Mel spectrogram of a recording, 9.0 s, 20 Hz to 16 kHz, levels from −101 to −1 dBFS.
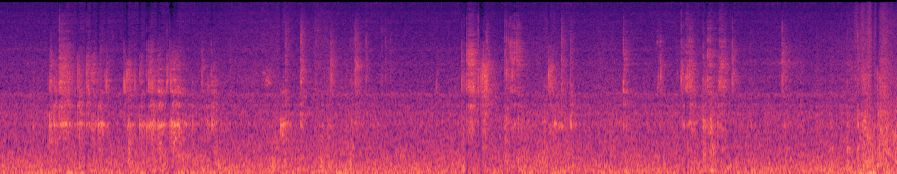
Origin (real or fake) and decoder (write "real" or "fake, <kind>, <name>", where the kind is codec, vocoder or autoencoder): real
